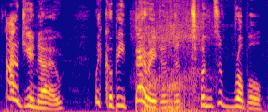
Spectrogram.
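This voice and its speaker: A woman's voice: mid-range voice, very animated, a little fast, natural voice. A woman playing a prim, nagging English wartime wife and mother in an amateur radio play. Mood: anxious, impatient. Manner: indignant, nagging.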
